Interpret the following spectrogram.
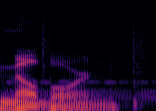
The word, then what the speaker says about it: Melbourne: In In English that' be Melbourne. B O U R N E is born.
